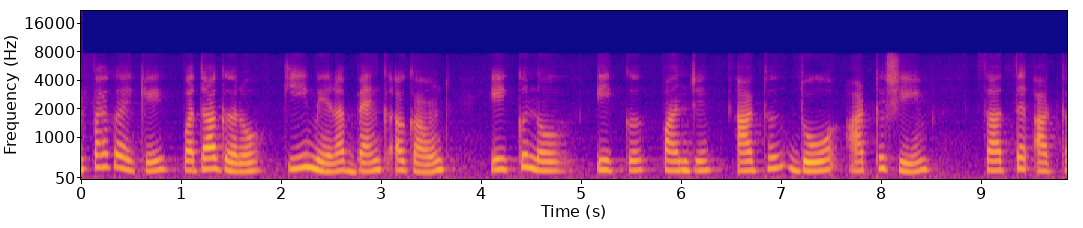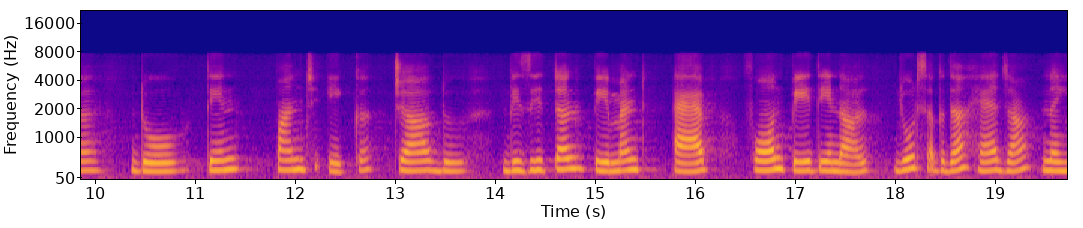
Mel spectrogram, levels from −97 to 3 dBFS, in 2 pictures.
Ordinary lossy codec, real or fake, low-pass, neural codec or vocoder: none; fake; none; codec, 16 kHz, about 1 kbps, DyCAST, with the encoder's durations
